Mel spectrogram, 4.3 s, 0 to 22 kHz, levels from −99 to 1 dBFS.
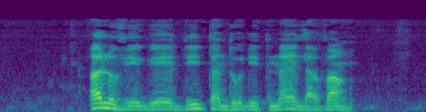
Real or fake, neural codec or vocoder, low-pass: fake; vocoder, 44.1 kHz, 128 mel bands, Pupu-Vocoder; 10.8 kHz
